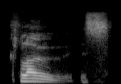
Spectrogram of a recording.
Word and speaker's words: clothes: one here is pronounced clothes okay not clothes it's pronounced clothes can you say that please Vietnam close good close so the E the E is silent so it's closed um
